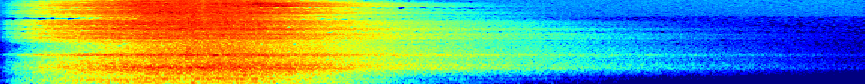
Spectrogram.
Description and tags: From my horror game "Black Rose". Ghost (Sullivan James) letting out a loud moan. This clip is heard during chases every time he's about to rush you.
